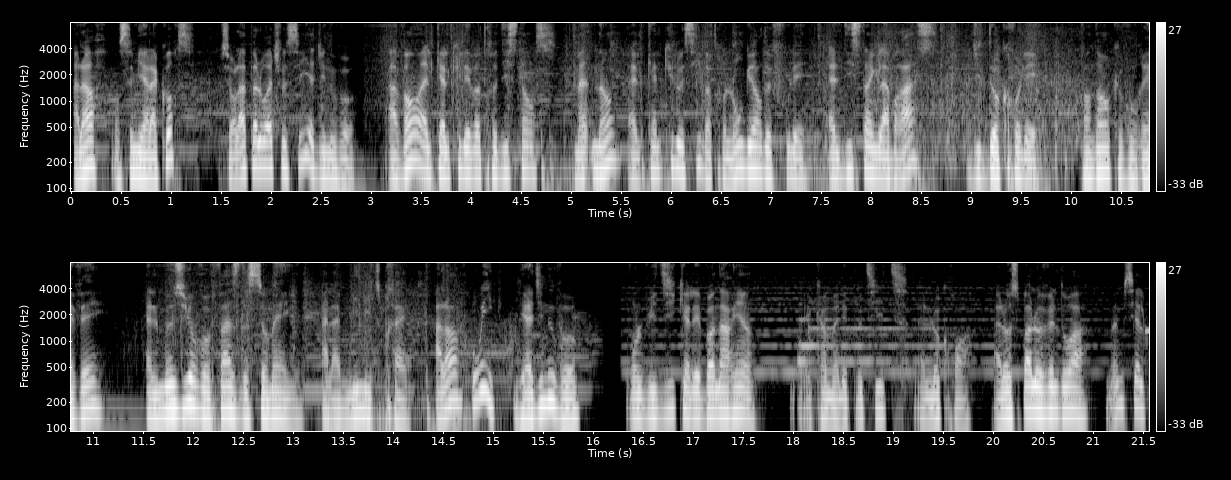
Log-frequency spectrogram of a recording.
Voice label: french commercial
